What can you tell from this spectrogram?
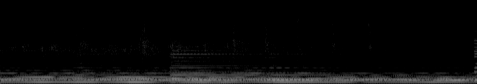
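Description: A church audience claps in praise to God during a morning service, a dense, steady patter of many hands that keeps going throughout, over sustained low organ chords that hold underneath.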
